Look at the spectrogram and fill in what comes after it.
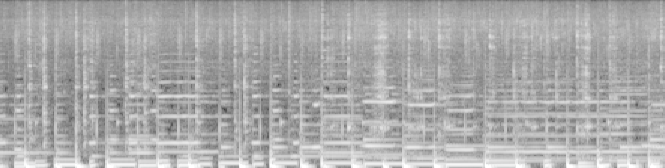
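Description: Chopped garlic sizzling in hot oil in a stainless steel frying pan, stirred with a metal spoon. Background music with a steady beat plays over it and is the loudest sound.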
